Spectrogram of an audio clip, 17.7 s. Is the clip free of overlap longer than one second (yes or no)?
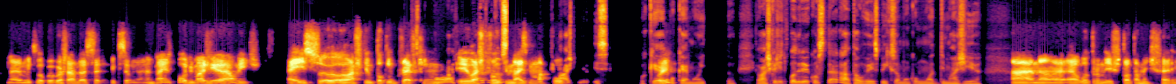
no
